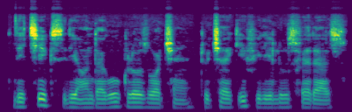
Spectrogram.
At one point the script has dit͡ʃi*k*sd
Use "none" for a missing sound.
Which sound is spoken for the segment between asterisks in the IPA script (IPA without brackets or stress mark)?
k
